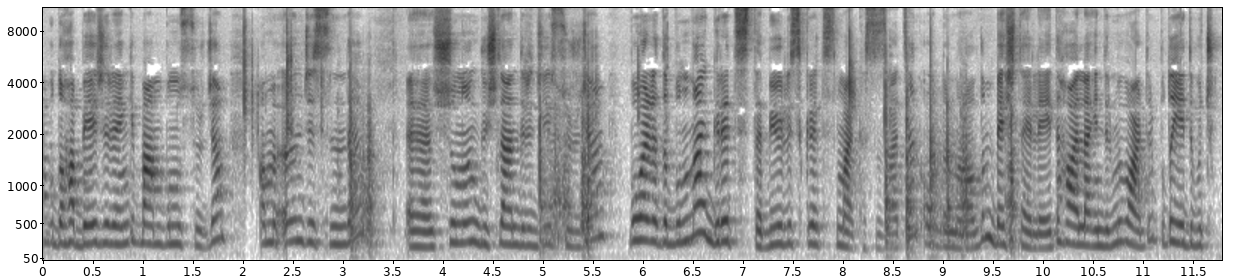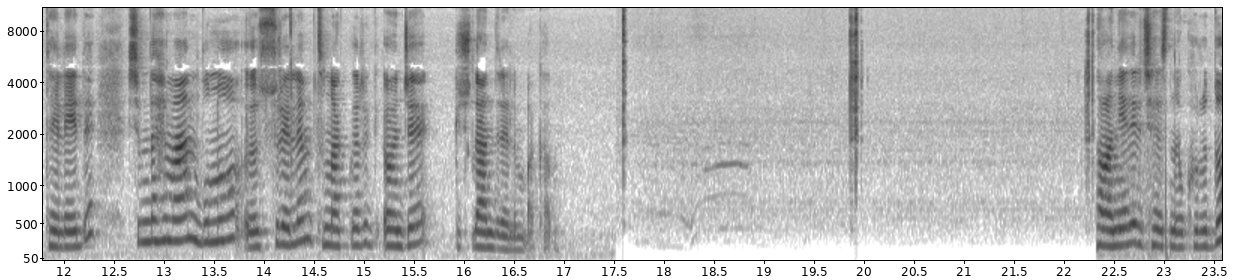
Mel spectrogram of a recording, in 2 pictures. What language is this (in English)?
Turkish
